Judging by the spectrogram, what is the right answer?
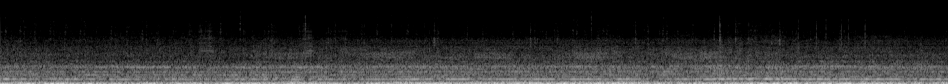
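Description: Electric bike riding at a steady cruising speed on pavement: a steady, even-pitched hum from its motor and rolling tyres, over a low wind rumble on the microphone.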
